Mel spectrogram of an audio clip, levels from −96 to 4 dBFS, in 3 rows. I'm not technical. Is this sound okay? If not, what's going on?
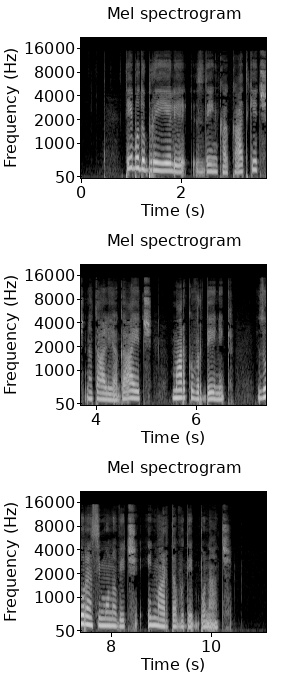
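No. The speech carries plainly audible compression damage throughout, likely from HE-AAC compression. This squeezes the sound by storing only the lower tones and rebuilding the brighter top end from copies of them, so s sounds come out gritty or lisping, and nothing reaches above about 14.9 kHz.

At 1.19 s there is pre-echo, a brief hiss smeared about 19 ms ahead of a sudden sound. The compression spreads its noise across a short chunk of audio, so some of that noise spills into the quiet moment just before the attack, softening it.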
